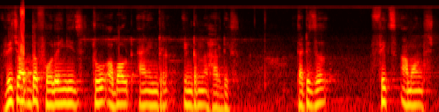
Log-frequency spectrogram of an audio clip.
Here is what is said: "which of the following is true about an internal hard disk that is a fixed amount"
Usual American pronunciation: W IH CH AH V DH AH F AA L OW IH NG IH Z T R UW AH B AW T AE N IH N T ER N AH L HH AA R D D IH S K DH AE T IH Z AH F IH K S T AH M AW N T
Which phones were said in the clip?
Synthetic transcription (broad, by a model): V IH CH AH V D AH F AA L OW IH NG IH Z T R UW AH B AW T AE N IH N T ER N AH L HH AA R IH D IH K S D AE T IH Z AH F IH K S AH M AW N T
